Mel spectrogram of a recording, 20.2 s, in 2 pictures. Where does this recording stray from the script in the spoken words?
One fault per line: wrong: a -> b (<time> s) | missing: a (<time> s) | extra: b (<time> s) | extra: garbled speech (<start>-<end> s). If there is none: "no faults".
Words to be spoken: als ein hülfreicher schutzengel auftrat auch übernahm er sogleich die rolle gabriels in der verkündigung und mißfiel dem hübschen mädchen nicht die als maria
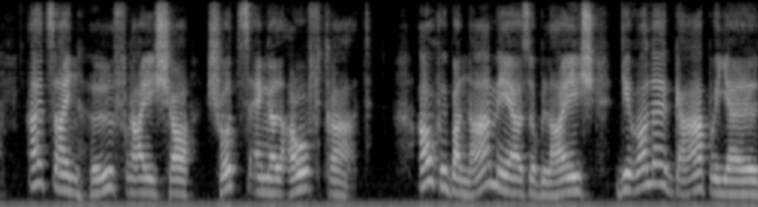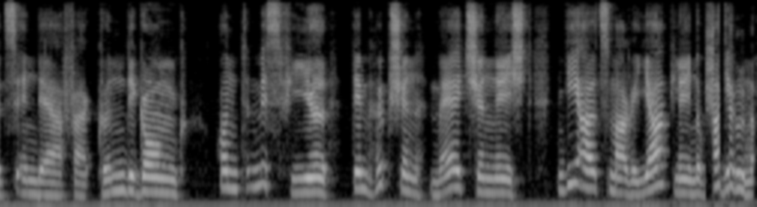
extra: garbled speech (19.0-20.2 s)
